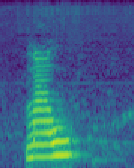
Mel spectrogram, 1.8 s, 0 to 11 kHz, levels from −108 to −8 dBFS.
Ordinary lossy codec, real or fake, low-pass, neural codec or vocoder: Opus, 16 kbps; real; 9.9 kHz; none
